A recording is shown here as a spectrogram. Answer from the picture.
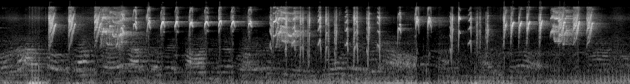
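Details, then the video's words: Konin delivering lively mimicry including cricket-like notes, kept as a master voice for tutoring songbirds: dense quick high ticks and chirps repeated rapidly, with buzzy hissing bursts and thin whistled phrases. "SUARA KONIN GACOR ISIAN JANGKRIK, BREM, KAMADE, RAMBATAN FULL MEWAH"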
